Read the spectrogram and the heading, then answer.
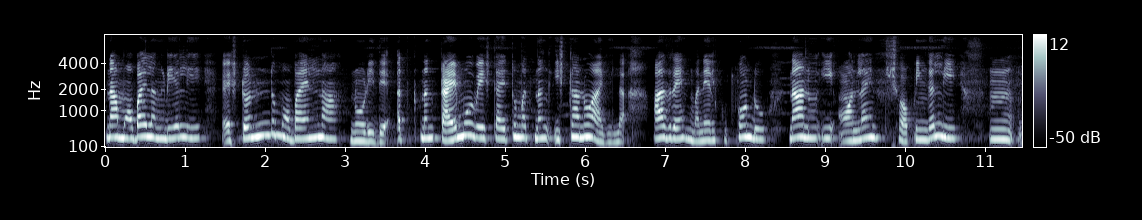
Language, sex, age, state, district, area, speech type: Kannada, female, 60+, Karnataka, Shimoga, rural, spontaneous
